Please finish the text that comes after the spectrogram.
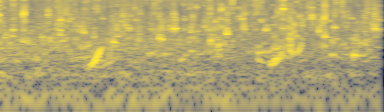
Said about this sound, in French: Eau courante. Sans courir, je suis le cours. J'apprends la chanson de l'eau. Jamais la même.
